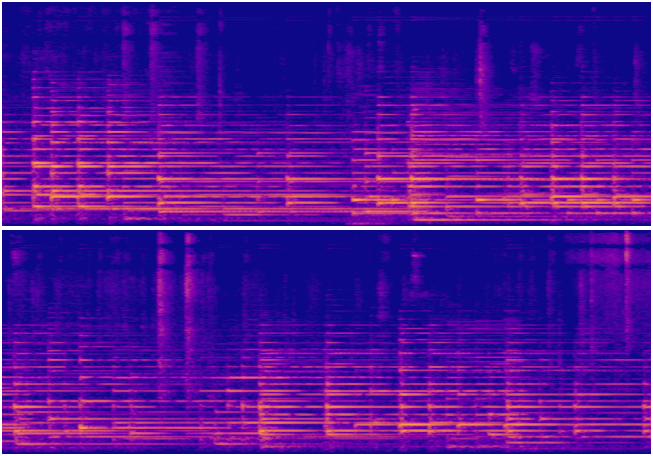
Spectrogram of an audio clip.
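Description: Upright piano played alone as a song's introduction: sustained chords under a simple melody, a new note or chord struck every half second to a second.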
